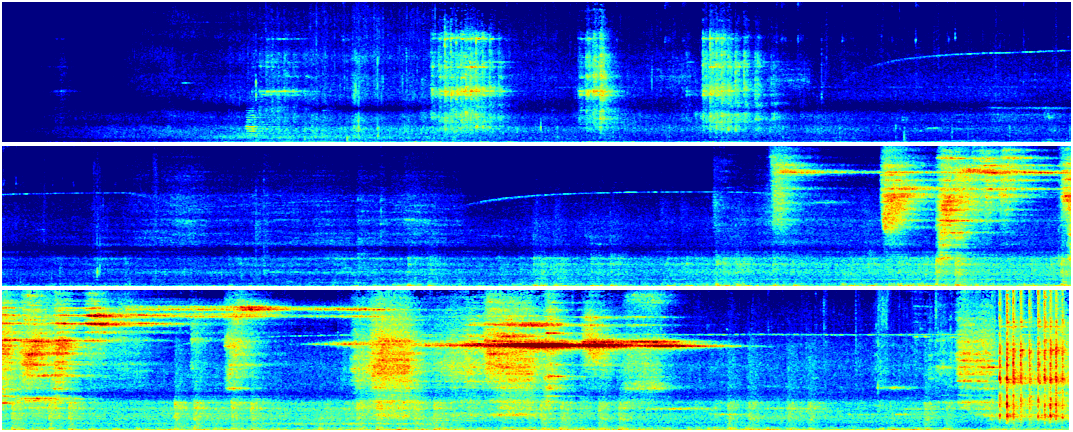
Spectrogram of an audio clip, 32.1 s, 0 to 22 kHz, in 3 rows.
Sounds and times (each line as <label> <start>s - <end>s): Train traveling through 0.5s - 32.0s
